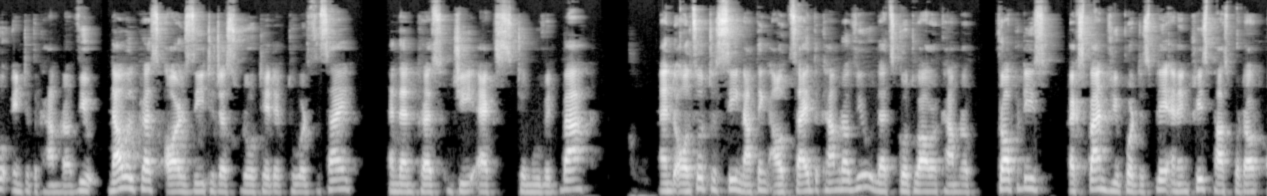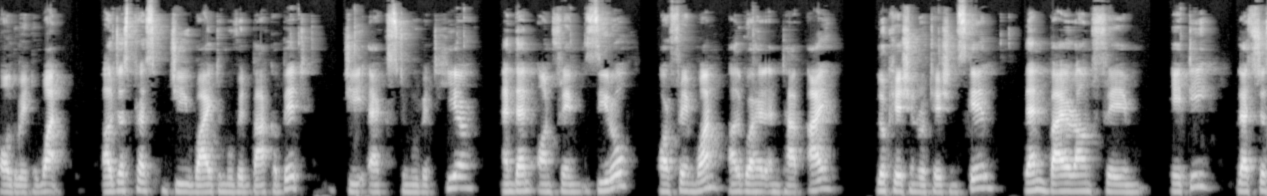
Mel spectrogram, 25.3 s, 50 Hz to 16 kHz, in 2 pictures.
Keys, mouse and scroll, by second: 1.2 r, 4.0 g, 6.5 click, 6.5 scroll down 2, 7.2 scroll up 2, 7.9 scroll down 1, 10.5 click, 11.1 scroll down 1, 11.7 click, 13.7 g, 16.0 g, 19.0 click, 20.4 i, 22.1 i, 25.1-25.3 drag.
